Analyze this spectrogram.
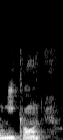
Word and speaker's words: Nikon: nikon school it's a nikon school in sort of uh that's the way we pronounce it in the uk nikon or nikon in other parts of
